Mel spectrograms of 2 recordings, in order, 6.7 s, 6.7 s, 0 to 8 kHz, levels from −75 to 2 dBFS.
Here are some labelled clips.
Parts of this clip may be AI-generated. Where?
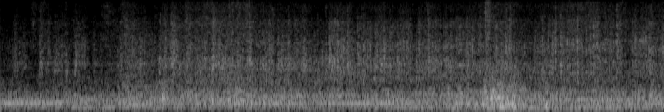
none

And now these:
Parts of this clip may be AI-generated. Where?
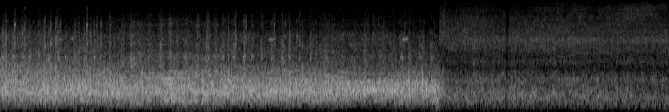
1.2-2.2 (codec, SNAC); 3.2-3.9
